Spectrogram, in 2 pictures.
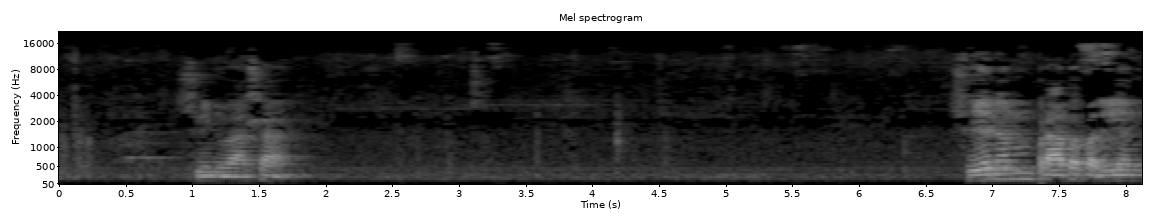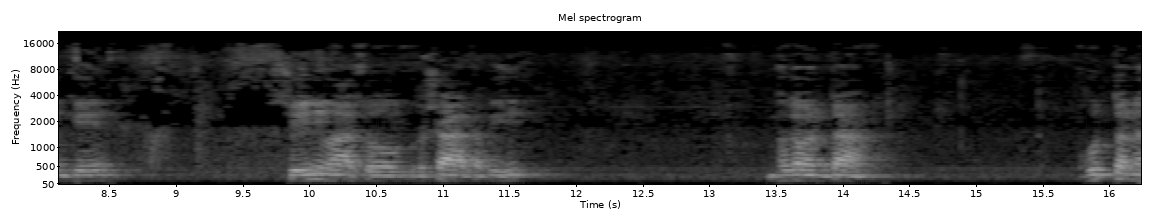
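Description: A middle-aged man speaks calmly in short phrases with pauses, close by.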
